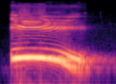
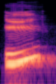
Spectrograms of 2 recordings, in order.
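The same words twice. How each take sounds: First: ई held longer, a little higher and louder; long stretched ई; long ii vowel. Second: ई said short and crisp, clipped off quickly; quick short ई sound; short i vowel. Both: Shown as a demonstration. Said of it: "छोटी ई से थोड़ा ज़्यादा समय लगेगा".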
